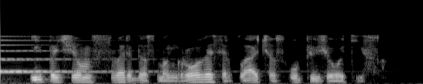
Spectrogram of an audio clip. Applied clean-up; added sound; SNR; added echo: none; Piano; 9 dB; none.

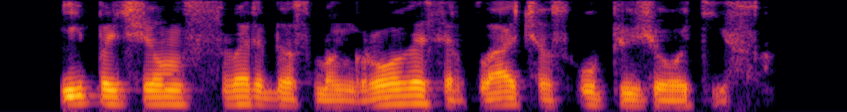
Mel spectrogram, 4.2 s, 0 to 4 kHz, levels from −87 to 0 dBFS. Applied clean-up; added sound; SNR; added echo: none; none; none; none.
